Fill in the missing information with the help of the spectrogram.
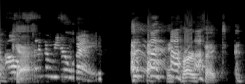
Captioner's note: laugh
